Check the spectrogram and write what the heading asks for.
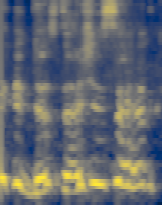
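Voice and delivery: high, loud words through laughter; laughing. Real, not acted. Host amused as the child calls mom mid-talk, laughing.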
